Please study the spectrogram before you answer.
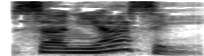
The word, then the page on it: sannyasi: British English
